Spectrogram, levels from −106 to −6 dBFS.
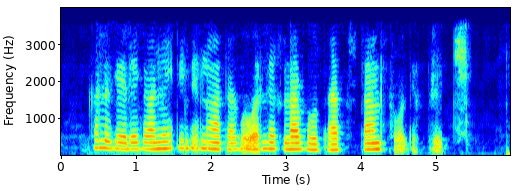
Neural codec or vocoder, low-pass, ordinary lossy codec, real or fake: codec, 16 kHz in and 24 kHz out, 1.1 kbps, FireRedTTS-2 codec; 3.6 kHz; none; fake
